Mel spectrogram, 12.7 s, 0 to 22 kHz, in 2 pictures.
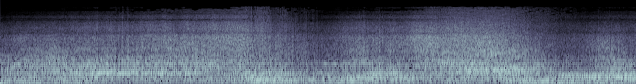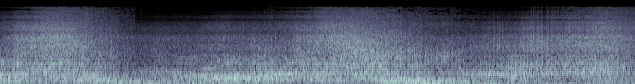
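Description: F-16 Fighting Falcon's single jet engine at takeoff power as the fighter takes off down the runway: a loud, steady rushing roar that swells and eases several times.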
